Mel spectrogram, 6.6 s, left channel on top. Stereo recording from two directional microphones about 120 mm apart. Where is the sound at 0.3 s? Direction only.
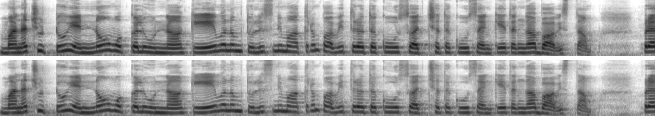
10° left (ahead or behind).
